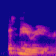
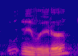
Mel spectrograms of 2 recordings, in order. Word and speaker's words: Utne Reader: His work has appeared in Parabola, Lion's Roar, Tricycle, Utne Reader, is that how you pronounce it? Whitney reader, yeah. Utne Reader, Buddha Dharma Magazine, Light of Consciousness, and many other periodicals.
